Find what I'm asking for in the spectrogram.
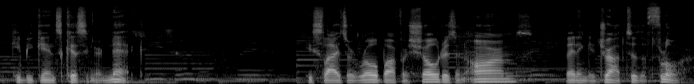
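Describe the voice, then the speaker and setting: Soft guitar music plays behind a man with a fairly low voice. He narrates an audio drama from a script.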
